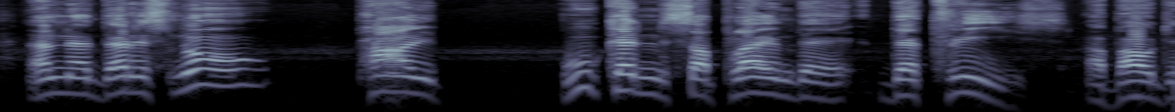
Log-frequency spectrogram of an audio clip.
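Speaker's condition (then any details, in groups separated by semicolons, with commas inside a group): No condition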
